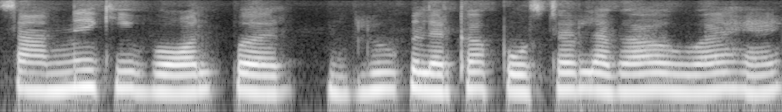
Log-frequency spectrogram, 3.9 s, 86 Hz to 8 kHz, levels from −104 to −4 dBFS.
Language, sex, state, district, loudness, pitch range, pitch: Hindi, female, Bihar, Supaul, -14 LUFS, 200-215 Hz, 210 Hz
